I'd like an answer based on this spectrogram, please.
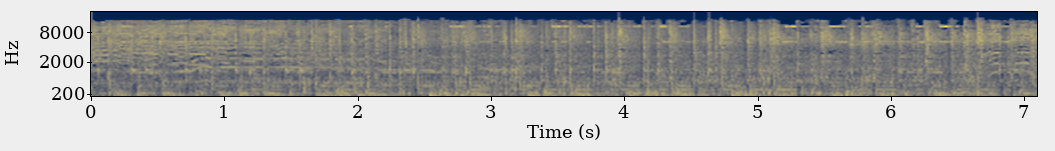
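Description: Festival band of double-headed barrel drums and stick-beaten frame drums playing a fast, driving rhythm, with a reed horn playing a melody over it.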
